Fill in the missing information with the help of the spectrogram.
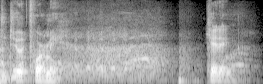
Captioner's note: attendees laughing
